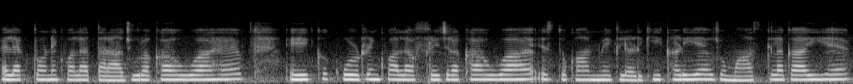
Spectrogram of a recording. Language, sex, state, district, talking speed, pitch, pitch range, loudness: Hindi, female, Chhattisgarh, Raigarh, 175 wpm, 220 Hz, 215-225 Hz, -13 LUFS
